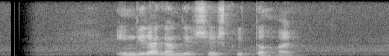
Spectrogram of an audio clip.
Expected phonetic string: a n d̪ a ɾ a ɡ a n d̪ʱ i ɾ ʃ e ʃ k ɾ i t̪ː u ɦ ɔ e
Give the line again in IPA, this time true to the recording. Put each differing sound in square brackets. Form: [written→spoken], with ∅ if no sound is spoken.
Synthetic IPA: [a→i] n d̪ [a→i] ɾ a ɡ a n d̪ʱ i ɾ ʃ e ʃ k ɾ i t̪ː [u→o] ɦ ɔ e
